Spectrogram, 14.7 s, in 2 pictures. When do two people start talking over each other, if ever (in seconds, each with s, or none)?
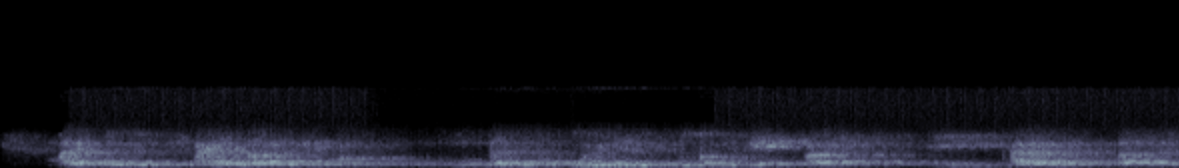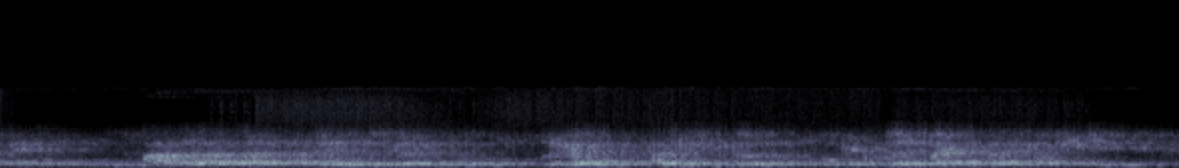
none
